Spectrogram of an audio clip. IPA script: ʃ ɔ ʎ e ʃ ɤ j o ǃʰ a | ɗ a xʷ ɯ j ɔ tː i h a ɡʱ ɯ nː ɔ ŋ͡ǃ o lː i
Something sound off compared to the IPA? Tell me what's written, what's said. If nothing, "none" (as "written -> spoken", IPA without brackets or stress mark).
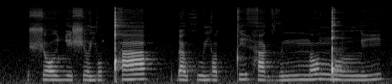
e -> ɛ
